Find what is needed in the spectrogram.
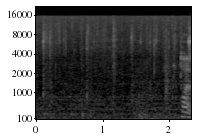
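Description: Very quiet room tone in a pause between answers, with a faint low rumble near the end.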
